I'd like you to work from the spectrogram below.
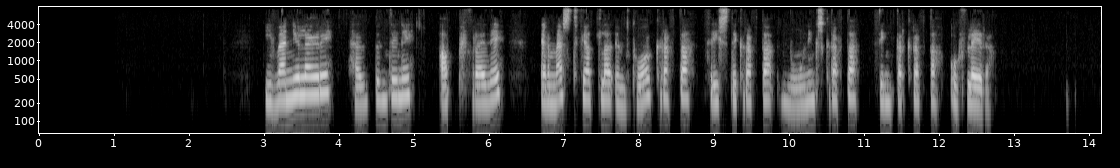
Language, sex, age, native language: Icelandic, female, 30-39, Icelandic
